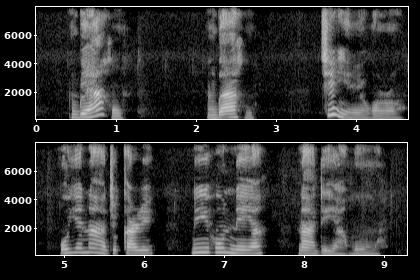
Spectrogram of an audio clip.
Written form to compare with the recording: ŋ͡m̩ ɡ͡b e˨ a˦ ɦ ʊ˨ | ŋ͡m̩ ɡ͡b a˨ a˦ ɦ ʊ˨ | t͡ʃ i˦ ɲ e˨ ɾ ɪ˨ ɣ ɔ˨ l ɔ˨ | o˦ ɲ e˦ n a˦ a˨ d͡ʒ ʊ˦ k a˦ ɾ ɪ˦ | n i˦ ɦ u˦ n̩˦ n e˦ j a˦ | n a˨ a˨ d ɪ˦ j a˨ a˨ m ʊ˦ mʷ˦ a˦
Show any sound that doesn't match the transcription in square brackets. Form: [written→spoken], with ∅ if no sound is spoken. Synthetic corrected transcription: ŋ͡m̩ ɡ͡b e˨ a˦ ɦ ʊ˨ | ŋ͡m̩ ɡ͡b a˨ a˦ ɦ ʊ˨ | t͡ʃ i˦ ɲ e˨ ɾ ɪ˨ ɣ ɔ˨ [l→ɾ] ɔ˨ | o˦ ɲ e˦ n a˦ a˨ d͡ʒ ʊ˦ k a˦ ɾ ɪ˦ | n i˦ ɦ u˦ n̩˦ n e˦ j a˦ | n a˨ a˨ d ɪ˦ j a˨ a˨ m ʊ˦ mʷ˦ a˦

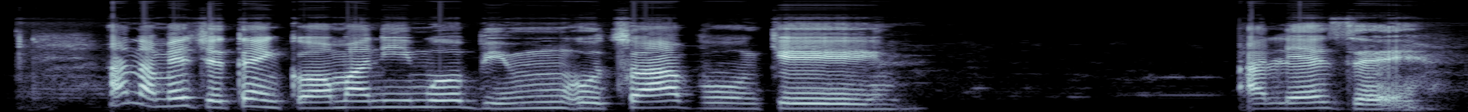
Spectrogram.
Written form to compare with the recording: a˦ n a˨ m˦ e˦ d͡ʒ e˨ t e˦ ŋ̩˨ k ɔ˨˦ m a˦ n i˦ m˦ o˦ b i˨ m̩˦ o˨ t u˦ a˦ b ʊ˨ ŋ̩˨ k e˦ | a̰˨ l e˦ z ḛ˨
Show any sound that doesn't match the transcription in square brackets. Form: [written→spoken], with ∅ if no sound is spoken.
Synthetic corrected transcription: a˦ n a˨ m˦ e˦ d͡ʒ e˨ t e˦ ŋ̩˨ k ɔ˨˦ m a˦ n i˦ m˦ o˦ b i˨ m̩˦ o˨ t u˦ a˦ b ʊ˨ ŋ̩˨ k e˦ | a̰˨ l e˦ z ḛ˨

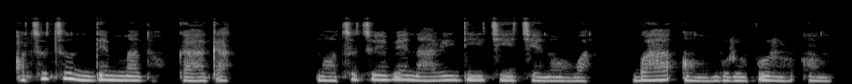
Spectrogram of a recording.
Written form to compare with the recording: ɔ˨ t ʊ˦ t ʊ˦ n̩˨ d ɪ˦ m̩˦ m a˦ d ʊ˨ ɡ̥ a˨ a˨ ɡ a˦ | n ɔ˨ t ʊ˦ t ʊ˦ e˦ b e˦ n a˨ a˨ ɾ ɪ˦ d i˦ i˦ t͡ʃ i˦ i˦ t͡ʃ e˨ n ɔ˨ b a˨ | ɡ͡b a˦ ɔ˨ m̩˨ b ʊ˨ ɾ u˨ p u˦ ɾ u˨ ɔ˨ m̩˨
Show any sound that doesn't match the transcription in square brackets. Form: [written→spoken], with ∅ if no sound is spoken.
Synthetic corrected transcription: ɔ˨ t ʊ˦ t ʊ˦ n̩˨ d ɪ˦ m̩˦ m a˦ d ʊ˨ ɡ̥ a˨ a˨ ɡ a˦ | n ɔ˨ t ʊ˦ t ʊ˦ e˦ b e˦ n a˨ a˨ ɾ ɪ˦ d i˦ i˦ t͡ʃ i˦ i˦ t͡ʃ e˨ n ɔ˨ [b→w] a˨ | ɡ͡b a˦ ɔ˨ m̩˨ b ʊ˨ ɾ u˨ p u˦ ɾ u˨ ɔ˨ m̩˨

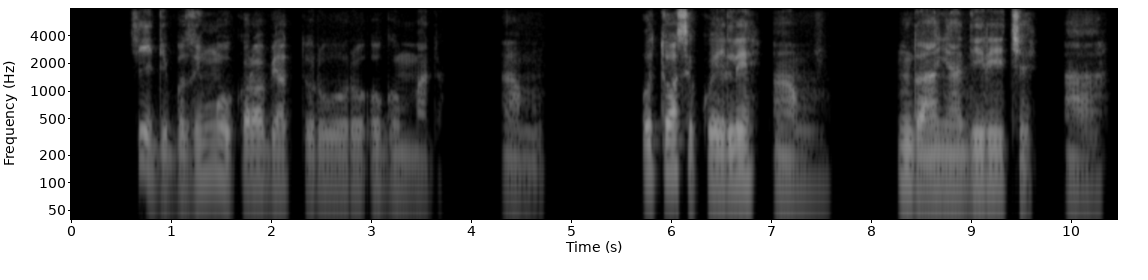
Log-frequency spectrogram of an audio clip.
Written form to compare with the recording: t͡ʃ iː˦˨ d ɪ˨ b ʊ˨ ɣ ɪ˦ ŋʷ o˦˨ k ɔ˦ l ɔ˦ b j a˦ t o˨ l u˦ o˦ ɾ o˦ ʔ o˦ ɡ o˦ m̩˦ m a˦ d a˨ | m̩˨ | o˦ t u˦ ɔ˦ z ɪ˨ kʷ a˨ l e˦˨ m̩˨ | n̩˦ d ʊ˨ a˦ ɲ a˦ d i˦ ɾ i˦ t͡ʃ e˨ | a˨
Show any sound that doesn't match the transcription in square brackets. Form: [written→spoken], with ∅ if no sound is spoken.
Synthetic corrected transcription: t͡ʃ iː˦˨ d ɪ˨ b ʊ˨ [ɣ→z] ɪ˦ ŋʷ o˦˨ k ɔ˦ [l→ɾ] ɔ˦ b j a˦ t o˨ [l→ɾ] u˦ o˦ ɾ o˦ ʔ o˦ ɡ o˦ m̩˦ m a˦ d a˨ | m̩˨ | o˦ t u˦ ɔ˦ [z→s] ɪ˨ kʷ [a˨→e˨] l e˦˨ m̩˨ | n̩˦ d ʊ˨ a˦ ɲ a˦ d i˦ ɾ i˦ t͡ʃ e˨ | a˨

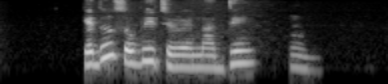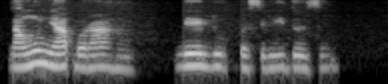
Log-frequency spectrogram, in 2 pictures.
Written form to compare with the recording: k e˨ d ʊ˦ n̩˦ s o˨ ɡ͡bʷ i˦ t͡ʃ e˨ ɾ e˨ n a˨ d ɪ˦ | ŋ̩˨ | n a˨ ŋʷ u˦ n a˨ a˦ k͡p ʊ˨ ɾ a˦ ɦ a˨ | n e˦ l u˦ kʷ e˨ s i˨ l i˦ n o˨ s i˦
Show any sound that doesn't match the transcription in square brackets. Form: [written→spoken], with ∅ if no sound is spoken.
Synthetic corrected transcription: k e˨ d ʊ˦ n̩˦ s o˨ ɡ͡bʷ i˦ t͡ʃ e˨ ɾ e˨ n a˨ d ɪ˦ | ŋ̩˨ | n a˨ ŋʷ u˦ [n→ɲ] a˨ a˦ k͡p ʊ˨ ɾ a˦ ɦ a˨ | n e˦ l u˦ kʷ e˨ s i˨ [l→ɾ] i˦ [n→d] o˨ [s→z] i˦

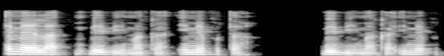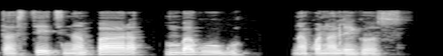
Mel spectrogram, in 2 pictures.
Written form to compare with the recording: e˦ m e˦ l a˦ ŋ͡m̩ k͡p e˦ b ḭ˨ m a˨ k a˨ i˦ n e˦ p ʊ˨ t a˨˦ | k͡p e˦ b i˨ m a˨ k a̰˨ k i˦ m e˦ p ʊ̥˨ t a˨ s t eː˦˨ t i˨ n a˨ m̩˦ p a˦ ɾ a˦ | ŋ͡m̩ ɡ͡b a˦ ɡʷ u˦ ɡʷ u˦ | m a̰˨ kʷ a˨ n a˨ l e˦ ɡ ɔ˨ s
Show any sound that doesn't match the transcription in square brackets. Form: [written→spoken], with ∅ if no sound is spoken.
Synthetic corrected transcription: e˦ m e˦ l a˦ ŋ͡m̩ k͡p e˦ b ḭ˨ m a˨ k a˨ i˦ [n→m] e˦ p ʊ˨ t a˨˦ | k͡p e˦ b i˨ m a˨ k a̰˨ [k→ʔ] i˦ m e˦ p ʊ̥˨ t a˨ s t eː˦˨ t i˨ n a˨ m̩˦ p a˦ ɾ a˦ | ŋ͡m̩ ɡ͡b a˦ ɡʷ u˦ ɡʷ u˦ | [m→n] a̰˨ kʷ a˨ n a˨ l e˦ ɡ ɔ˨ s

